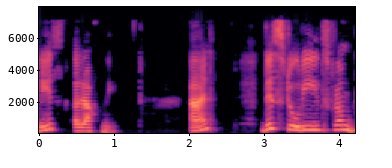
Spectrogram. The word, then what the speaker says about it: Arachne: story unit 6 the story of arachne children arakhni is a great name its spelling is a r a c h n e but its pronunciation is arachni and this story is from greek mythology mythology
